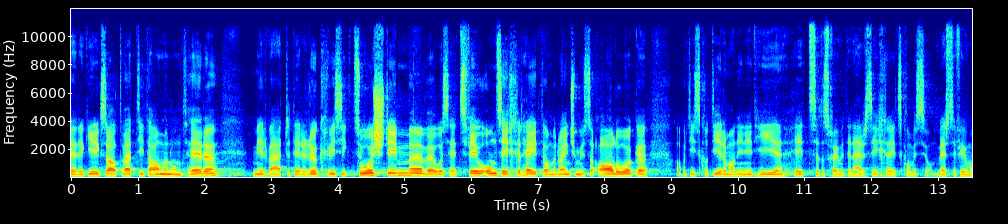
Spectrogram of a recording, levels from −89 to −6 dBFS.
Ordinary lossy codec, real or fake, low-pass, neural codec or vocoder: Opus, 64 kbps; real; 10.8 kHz; none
